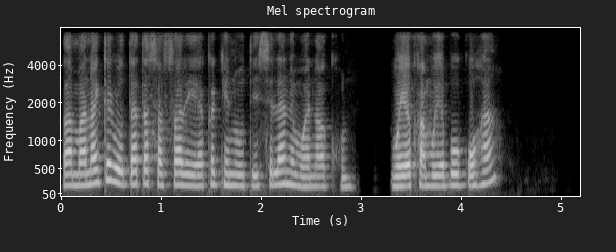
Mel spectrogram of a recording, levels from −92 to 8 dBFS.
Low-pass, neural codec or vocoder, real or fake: 7.2 kHz; codec, 24 kHz, 0.9 kbps, WavTokenizer, small release; fake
